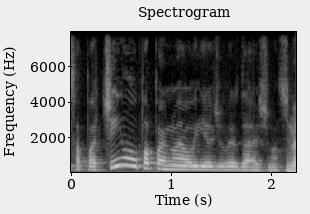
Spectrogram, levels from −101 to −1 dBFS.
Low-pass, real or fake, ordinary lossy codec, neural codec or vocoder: none; fake; none; codec, 16 kHz, 8 kbps, FunCodec, trained on Chinese and English, 25 frames a second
